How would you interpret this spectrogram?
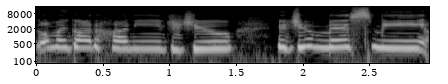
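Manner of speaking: high, sweet-talking wife on the phone; gushing mom. Retold or imitated. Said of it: "the mom answers. She's like".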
